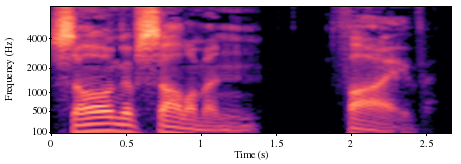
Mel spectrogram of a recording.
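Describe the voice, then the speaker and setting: A man's voice: very deep voice, very animated, slow, no echo, clean studio sound. A man announcing chapter titles as a formal scripted narrator.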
